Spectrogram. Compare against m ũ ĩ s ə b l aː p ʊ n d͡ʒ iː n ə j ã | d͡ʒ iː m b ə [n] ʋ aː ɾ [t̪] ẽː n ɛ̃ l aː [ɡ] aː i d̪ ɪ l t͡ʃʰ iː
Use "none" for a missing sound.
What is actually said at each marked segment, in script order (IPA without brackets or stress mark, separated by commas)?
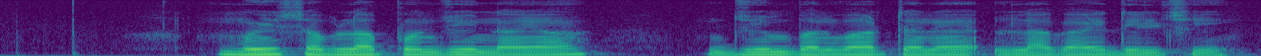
n, t̪, ɡ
